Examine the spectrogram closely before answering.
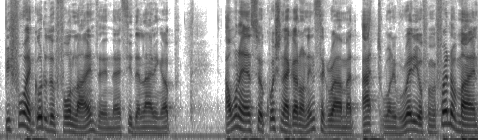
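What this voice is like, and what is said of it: French accent. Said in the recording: “The accent is French, by the way”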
